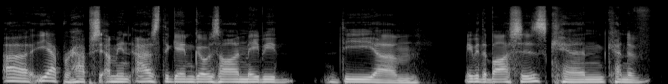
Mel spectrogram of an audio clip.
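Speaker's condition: No condition

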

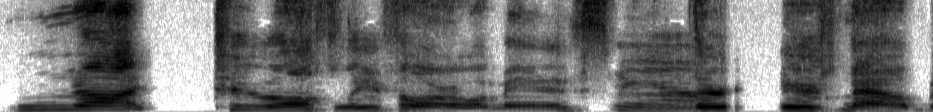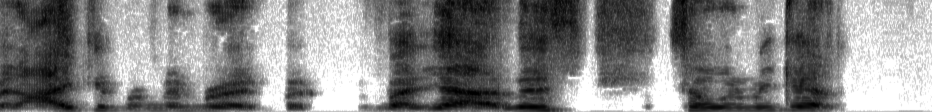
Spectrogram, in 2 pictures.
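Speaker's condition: Cerebral palsy

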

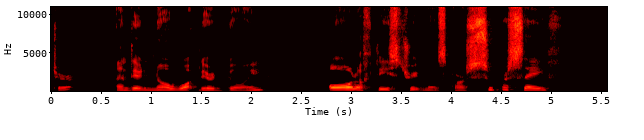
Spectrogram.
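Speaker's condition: No condition

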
